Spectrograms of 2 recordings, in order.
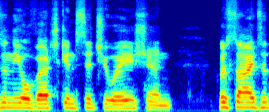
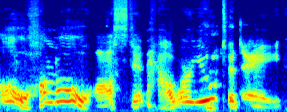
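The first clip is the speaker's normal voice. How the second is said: put-on Midwest accent, very high, swoopy, sing-song. Imagining a manager phoning a star player, Brad Treliving in Midwest accent. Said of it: "why I sound like I'm from the Midwest".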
